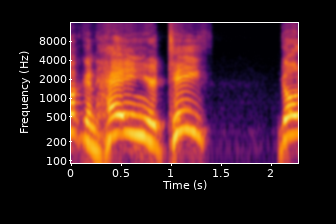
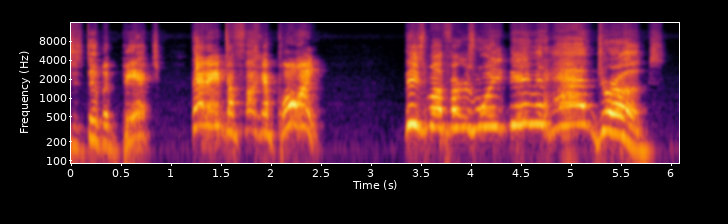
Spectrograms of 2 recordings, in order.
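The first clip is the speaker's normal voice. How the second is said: angry shouting; 7 semitones higher than usual. Real, not acted. Yelling back at the documentary.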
